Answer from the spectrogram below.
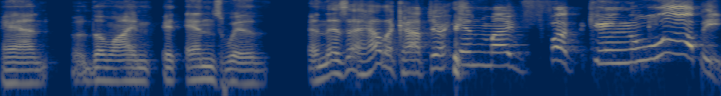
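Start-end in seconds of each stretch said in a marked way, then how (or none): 3.1-7.2 deliberately bad, very high-pitched, furious angry outburst. Quoting the other speaker's movie line, where he got really mad: bad impression of a furious line. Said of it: "I'm doing a bad impression".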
